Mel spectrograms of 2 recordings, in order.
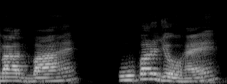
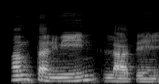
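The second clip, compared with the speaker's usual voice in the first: ordinary delivery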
